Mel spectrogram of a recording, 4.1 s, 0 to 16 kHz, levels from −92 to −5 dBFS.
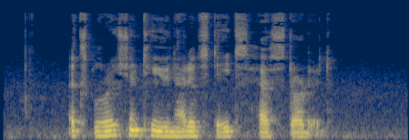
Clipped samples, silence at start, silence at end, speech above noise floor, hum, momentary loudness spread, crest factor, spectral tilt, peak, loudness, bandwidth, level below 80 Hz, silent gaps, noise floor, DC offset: under 0.1%; 0.7 s; 0.85 s; 31 dB; none; 8 LU; 20 dB; -7 dB/octave; -4 dBFS; -23 LUFS; 11.5 kHz; -52 dBFS; none; -54 dBFS; under 0.1%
